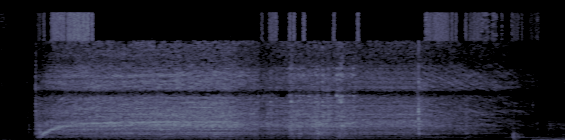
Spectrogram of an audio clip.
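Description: A steady electric motor whirs continuously at close range, a mixer whisking batter at constant low speed with a faint rattle near the end.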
